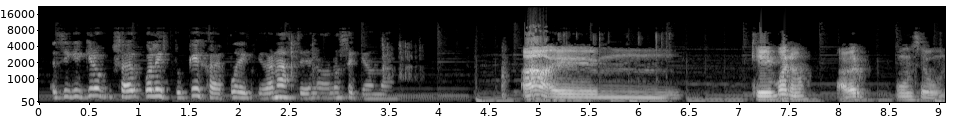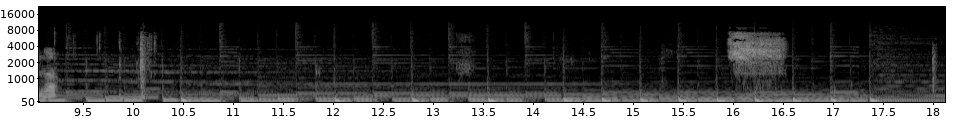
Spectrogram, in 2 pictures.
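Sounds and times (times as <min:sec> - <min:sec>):
speech: 0:00.1 - 0:03.8, 0:04.8 - 0:06.5, 0:07.1 - 0:09.4
slurping tereré through a straw: 0:13.2 - 0:13.6, 0:16.0 - 0:16.6.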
